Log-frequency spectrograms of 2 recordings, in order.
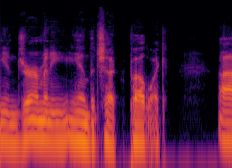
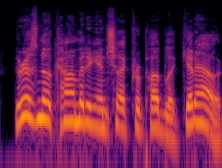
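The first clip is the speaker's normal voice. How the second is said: rude, very high-pitched yelled rant; 10 semitones higher than usual. Retelling a joke about a comedy club waiter, imitating the waiter yelling. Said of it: "the waiter starts yelling at you".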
